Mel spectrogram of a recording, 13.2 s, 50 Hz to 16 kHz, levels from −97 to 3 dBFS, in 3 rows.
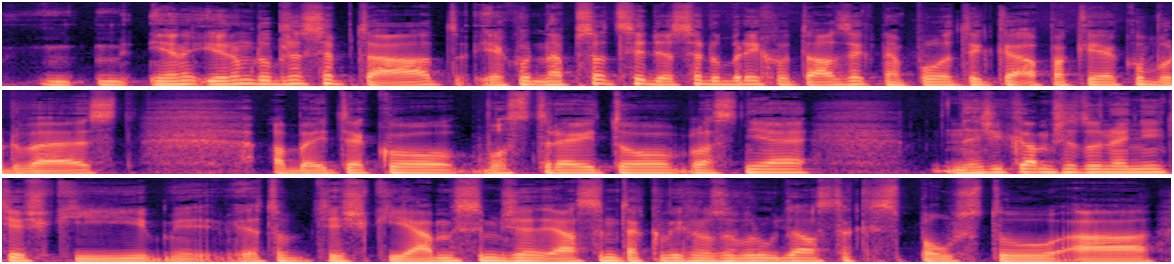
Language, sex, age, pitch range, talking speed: Czech, male, 30-49, 110-130 Hz, 195 wpm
